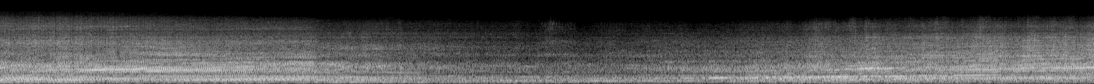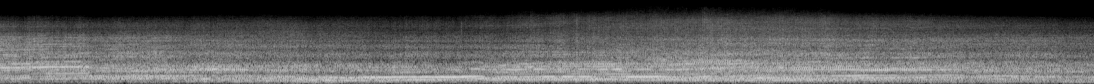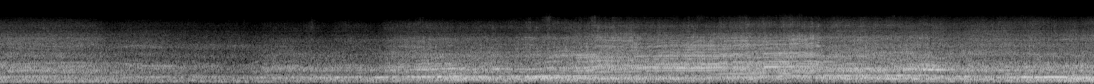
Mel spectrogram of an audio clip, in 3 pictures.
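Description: A pack of dirt-track stock cars racing, their engines revving up and down through the turns. The sound swells as the pack passes close and eases twice as the cars run to the far side of the track.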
